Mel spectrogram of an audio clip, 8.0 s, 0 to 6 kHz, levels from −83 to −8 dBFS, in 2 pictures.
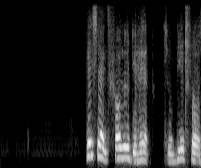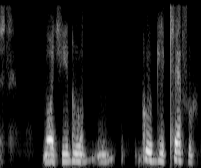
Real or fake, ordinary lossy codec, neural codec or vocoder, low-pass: fake; none; codec, 16 kHz, 1 kbps, FreqCodec, smaller model; 5.4 kHz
